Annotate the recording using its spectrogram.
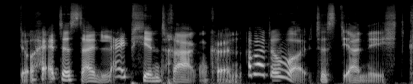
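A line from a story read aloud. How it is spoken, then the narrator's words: Cheerful croak. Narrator (German): krächzte Garn vergnügt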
